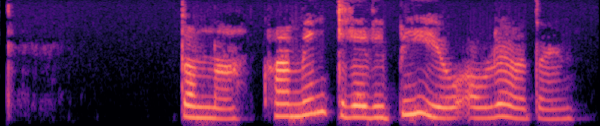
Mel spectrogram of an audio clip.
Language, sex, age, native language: Icelandic, female, 11, Icelandic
